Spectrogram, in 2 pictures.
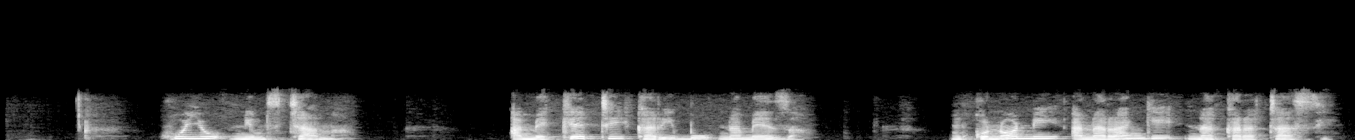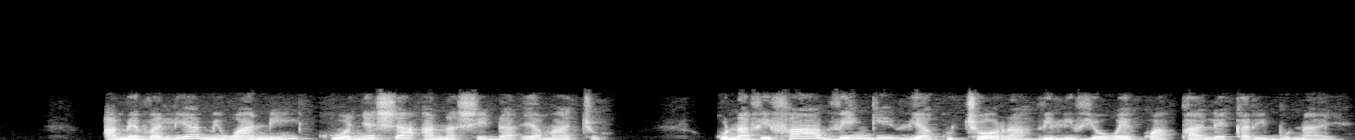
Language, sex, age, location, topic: Swahili, female, 36-49, Nairobi, education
